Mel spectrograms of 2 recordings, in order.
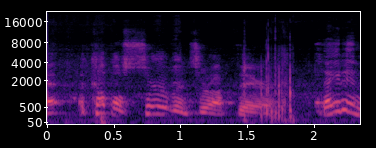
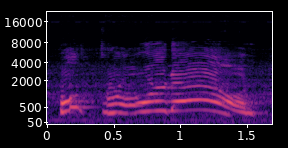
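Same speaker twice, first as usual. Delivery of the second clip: commanding king; 12 semitones higher, slower than usual. Retold or imitated. Jehu calling up to the servants, slow command. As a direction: drag out the command.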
